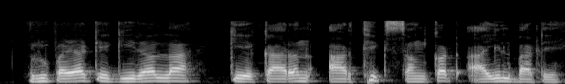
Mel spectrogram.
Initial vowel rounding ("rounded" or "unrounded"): rounded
